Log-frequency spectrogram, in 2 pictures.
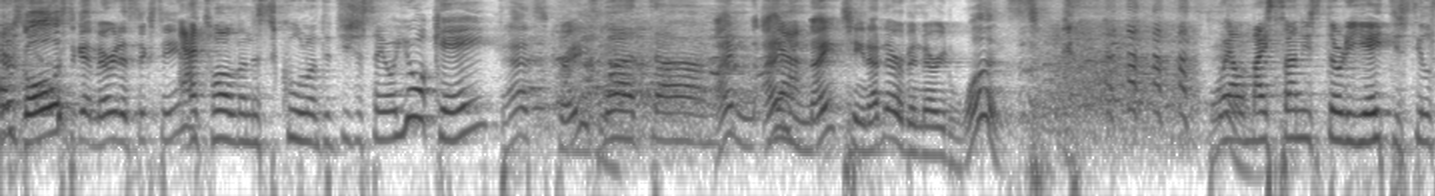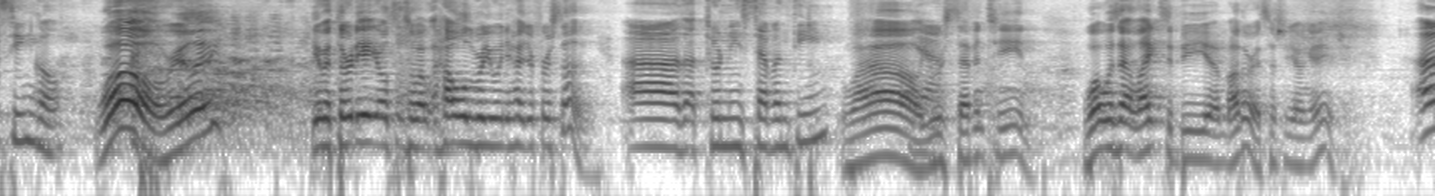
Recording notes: Toronto LIVE. In Toronto, Canada.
